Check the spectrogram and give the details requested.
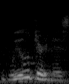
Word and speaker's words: wilderness: Aí aqui a gente já muda um pouco a pronúncia, vai para wilderness.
